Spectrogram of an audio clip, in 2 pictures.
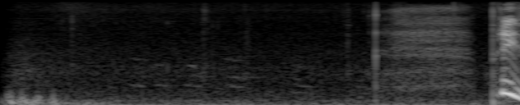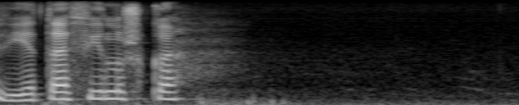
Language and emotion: Russian, positive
